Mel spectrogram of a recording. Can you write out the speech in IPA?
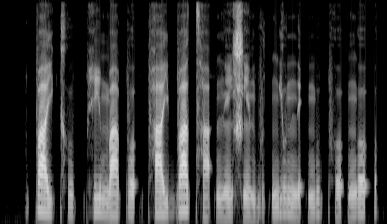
p a˥˧ j kʰ u˨ p̚ h i˥˧ m a˧ p o˨ ʔ pʰ a˧ j b a˦ t̪ʰ a˨ ʔ n̪ ẽ˨˩ ɕ ẽ˨˩ b u˨ t̚ ŋ j u˦ n̪ e˨ ʔ m u˦ pʰ o˨ ʔ ŋ o˦ ʔ

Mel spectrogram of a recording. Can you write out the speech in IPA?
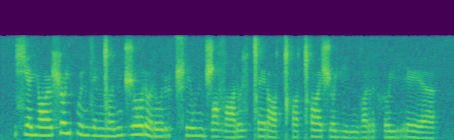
ɕ ɛ j ɔ ɐ̯ ʂ o j ɓ u n z ɪ ŋ͡ǀ ʊ n d͡ʒ o ɾ ʊ ɾ u r ʈ͡ʂʰ i w n d͡ʒ ɛ zˤ e ɾ u z ǀ e ɾ ɔ ǀʰ ɔ ǀʰ ɔ ɐ̯ ʃ o j i ŋ ɡ ɔ r h ʊ j r e ɐ̯

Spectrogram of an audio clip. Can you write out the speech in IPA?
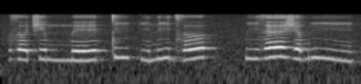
z əː t͡ʃ e mː eː tː iː k i n i d͡z əː | p iː z ɛː ʒ ɛ b iː

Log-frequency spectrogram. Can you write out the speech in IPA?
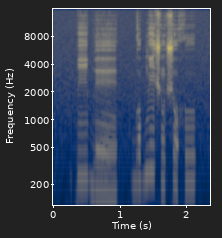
p iː˧ b eː˨ | ɡ o˧ b ĩ˦ ʃ ũ˧ ʃ o˦˨ h u˦

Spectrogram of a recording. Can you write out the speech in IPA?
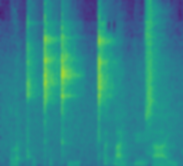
l ɐ˧ p̚ kʷʰ ɐ˨ t̚ t̪ʰ ʊ˥ k̚ t̪ʰ iː˨ t̚ | t̪ʰ ɵ˥ t̚ w aː˨ j p yː˥ s aː˧ j

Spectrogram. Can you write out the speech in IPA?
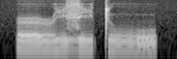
ə˞ ɹ i z i t uː

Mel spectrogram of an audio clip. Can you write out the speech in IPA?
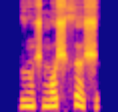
ð ũ ʃ ŋ ɔ ʃ θ œ ʃ

